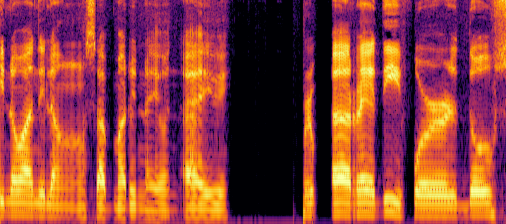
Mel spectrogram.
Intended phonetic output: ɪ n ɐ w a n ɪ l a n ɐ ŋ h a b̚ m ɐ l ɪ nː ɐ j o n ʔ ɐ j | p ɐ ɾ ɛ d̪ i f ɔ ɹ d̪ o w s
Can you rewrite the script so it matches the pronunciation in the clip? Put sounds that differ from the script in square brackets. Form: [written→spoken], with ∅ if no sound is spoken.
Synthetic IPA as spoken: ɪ n ɐ w a n ɪ l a [n→ŋ] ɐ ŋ [h→s] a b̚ m ɐ [l→ɾ] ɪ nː ɐ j o n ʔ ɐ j | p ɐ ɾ ɛ d̪ i f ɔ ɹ d̪ o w s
